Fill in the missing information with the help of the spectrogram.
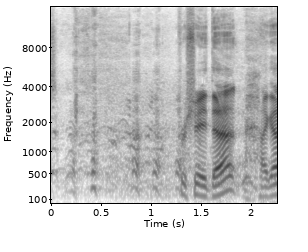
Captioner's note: audience laughs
